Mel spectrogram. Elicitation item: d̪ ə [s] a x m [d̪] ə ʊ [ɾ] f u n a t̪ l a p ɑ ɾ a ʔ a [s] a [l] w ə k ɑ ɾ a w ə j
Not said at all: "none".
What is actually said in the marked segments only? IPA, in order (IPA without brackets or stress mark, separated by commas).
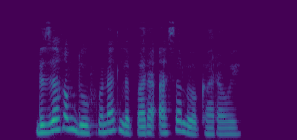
z, d̪, none, s, l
